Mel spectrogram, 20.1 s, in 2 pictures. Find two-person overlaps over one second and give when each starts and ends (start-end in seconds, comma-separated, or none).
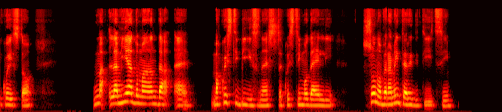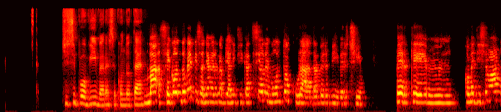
none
